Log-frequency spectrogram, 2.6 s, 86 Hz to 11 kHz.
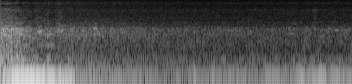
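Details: Dodge Power Wagon V8, after a brief rev, drops to a quiet, low, even idle off choke with no misses; temperature rises but doesn't run away, radiator probably just low.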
